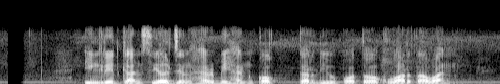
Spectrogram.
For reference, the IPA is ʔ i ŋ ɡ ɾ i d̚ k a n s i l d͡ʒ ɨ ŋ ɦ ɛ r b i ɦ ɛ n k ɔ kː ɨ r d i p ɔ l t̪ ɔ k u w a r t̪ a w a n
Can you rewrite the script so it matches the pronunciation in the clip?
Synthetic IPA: ʔ i ŋ ɡ ɾ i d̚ k a n s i l d͡ʒ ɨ ŋ ɦ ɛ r b i ɦ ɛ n k ɔ kː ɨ r d i p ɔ t̪ ɔ k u w a r t̪ a w a n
